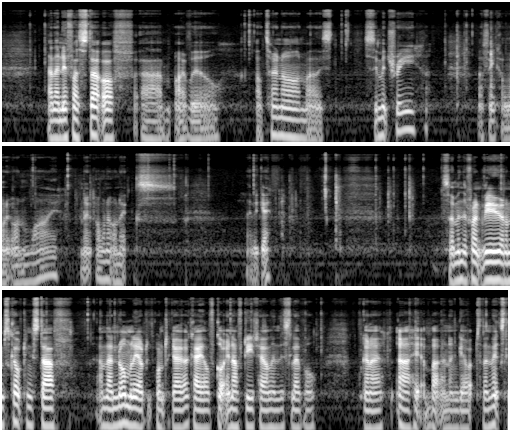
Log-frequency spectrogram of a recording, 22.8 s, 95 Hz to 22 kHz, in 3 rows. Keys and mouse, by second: 3.6-6.7 drag, 6.7 middle click, 7.3 KP_1, 8.9 ctrl+z, 11.9 ctrl+z, 12.6 KP_5, 17.7 middle click, 18.5-20.8 drag, 20.8-22.8 middle drag.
